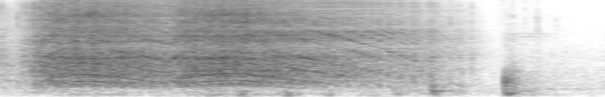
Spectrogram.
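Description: A handheld electric drill whirs loudly at high speed for about two seconds, then winds down, with a small click as it stops.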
